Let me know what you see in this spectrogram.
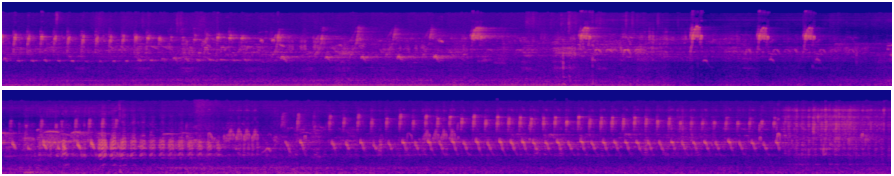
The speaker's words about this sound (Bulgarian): Да, тук може да се чуват песни на птици. Има птици с различни размери, като например стродия, бял ангъч, които са по-малки, морски дърдосвирец, тръстиково шаварче, както и песен на голяма птица, като кадроглавия пеликан.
